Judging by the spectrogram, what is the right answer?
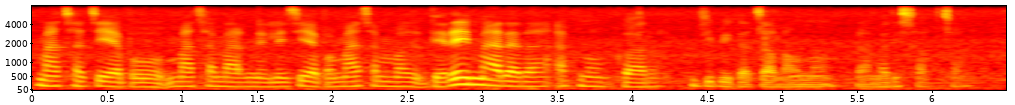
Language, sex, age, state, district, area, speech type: Nepali, female, 45-60, West Bengal, Alipurduar, urban, spontaneous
